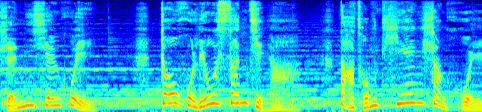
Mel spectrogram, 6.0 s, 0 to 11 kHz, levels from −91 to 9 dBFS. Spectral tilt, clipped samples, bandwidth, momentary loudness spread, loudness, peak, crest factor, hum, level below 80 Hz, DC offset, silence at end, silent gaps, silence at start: -5 dB/octave; under 0.1%; 11 kHz; 15 LU; -21 LUFS; -2 dBFS; 20 dB; none; -46 dBFS; under 0.1%; 0 s; none; 0 s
